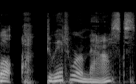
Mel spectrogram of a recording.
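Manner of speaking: disgusted tone dripping with disdain. Retelling a woman looking for a church asking about masks, mock-disgusted question. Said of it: "like with some disgust in her voice".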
